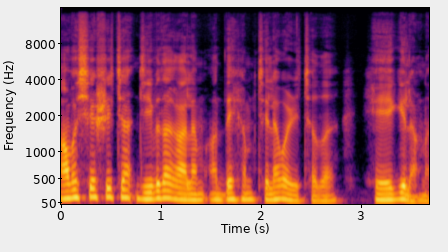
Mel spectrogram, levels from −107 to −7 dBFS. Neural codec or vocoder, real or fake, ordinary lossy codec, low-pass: none; real; none; 14.4 kHz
